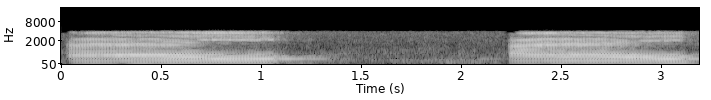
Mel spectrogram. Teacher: Ya, alif kemudian diarahkan dibelokkan ke arah ya. Tetapi tidak sampai menjadi ya, hanya tetap alif, hanya saja diarahkan dibelokkan ke arah ya. · Term: imalah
